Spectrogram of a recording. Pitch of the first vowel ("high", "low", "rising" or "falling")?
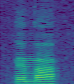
low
